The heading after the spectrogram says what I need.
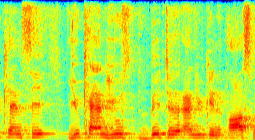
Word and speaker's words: bitte: b i double t e and how we pronounce bitter bitter so you know you we use please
